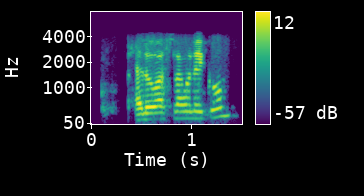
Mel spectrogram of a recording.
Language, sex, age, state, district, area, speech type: Kashmiri, male, 18-30, Jammu and Kashmir, Ganderbal, rural, conversation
